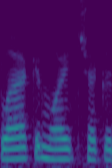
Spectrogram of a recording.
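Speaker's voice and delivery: plain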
